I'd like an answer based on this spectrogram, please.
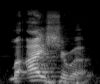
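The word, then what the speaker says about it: מעשר: verses 8 through 10 means 10th in the Hebrew it's pronounced maishara ten percent of every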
